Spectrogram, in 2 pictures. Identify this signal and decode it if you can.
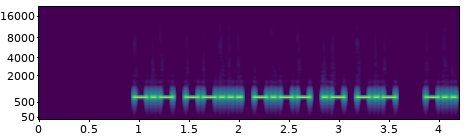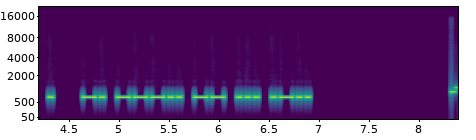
Morse code, heard as a keyed tone, about 27 wpm, 700 Hz. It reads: K7YAK DE N8MSL
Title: USA Callsign DE Callsign - 5 Characters - 28wpm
